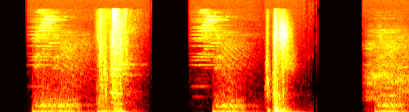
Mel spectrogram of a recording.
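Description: Cards in a digital card game strike each other with soft thuds.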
